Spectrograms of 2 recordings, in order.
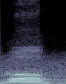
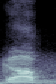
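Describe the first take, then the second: First: The syllable is said heavy and thick. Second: The syllable is said thin and light. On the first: The speaker calls it right. "মোটা করে পড়তে হবে এটা" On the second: The speaker calls it wrong. "এই গাব বলবো না আমরা"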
